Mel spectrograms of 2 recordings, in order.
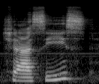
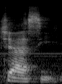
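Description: First: The final s is pronounced at the end. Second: The final s is silent at the end. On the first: The speaker calls it wrong. "It shouldn't be chassis" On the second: The speaker calls it right. "Silent S sa huli"

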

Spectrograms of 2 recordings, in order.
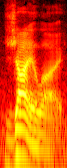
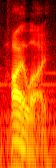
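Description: First: The word begins with a J sound. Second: The word begins with an H sound. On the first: The speaker calls it wrong. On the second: The speaker calls it right.

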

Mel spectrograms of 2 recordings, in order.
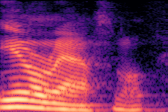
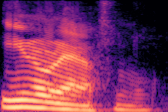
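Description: No difference in how they are said.

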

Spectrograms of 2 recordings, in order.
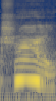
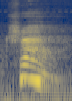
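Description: First: The vowel glides as a diphthong. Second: The vowel is one flat, long vowel. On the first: This is the usual everyday pronunciation. "普段はtry とI と発音してる" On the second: This is how it is said when held long in singing. "try になってA のように発音する"

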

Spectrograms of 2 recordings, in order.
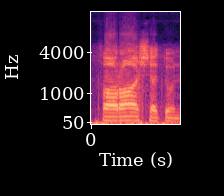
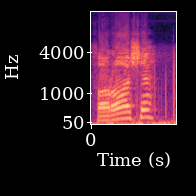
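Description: First: The word ends with a t sound. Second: The word ends with a soft h sound. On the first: The word runs on into more speech. "وفي حالة الوصل تنطق تاء" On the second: The word ends the phrase. "في حالة الوقف تنطق ها"

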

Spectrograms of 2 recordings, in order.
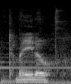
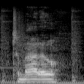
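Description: First: It is said with an American pronunciation. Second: It is said with an Irish pronunciation.

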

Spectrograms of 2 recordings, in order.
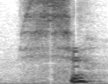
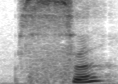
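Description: First: The consonant is soft and palatalized. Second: The consonant is hard, not palatalized. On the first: "then soft consonant" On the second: "First, hard consonant"

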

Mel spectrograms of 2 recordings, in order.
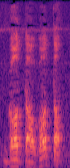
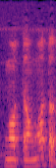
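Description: First: It starts with a hard, plain g sound. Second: It starts with a soft, nasal ng sound. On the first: The speaker calls it right. "これは微濁音にはなりません。" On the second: The speaker calls it wrong. "とかは言いません。"

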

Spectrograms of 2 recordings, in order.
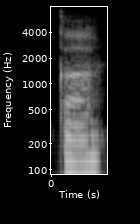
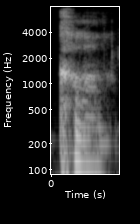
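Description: First: The consonant has no puff of air after it. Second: The consonant has a puff of air after it. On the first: "instead of saying ka" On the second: "you're aspirating the uvular plosive"

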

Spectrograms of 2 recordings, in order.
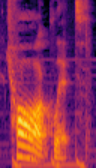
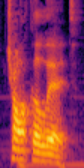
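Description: First: A middle syllable of the word is dropped. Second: Every syllable of the word is pronounced in full. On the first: The speaker calls it right. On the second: The speaker calls it wrong.

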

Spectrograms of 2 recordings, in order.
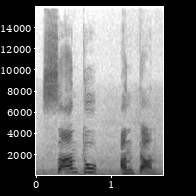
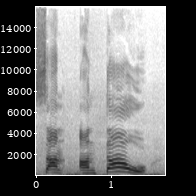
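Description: First: The name is said as Santu-Antan. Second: The name is said as San-Antau. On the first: This is how the name should be said. The speaker calls it right. "а сегодня я должна говорить Санту-Антан" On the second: This is how the name was said before. The speaker calls it wrong. "я вчера говорила Сан-Антау"

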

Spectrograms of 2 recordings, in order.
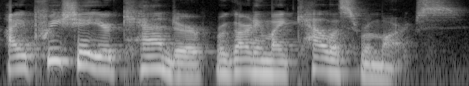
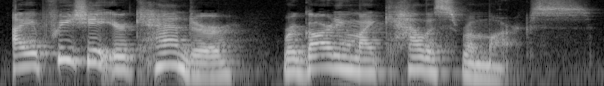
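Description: First: The sentence is said at a fast pace. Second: The sentence is said at a moderate pace. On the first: "And now a little faster, but notice that I still maintain that rhythm" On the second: "a little more in real time"

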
